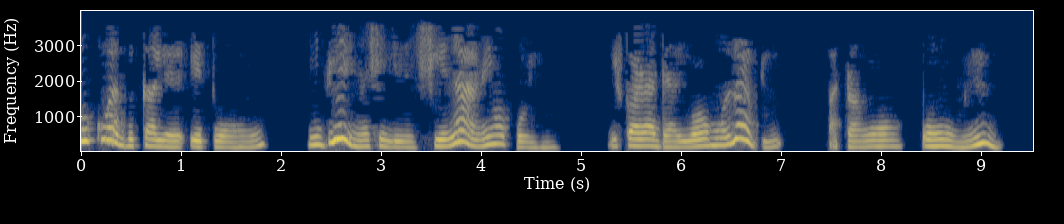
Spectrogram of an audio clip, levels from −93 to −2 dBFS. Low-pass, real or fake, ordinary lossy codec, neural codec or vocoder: 3.6 kHz; fake; MP3, 16 kbps; codec, 16 kHz, 1 kbps, FreqCodec, larger model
